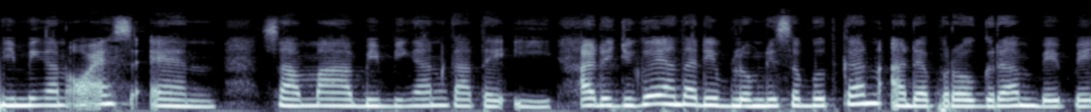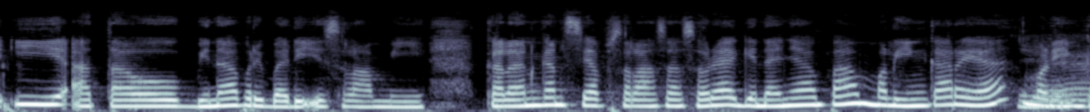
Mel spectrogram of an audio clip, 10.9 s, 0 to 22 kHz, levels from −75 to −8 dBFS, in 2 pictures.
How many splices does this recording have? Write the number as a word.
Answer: one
